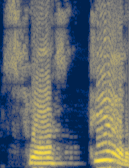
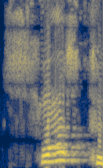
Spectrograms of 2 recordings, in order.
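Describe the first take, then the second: First: स्वास्थ्य as "swaas-thya"; correct ya ending. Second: स्वास्थ्य ending at "swaasth"; wrong dropped ya. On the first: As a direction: sound the final ya of स्वास्थ्य. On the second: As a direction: drop the final ya of स्वास्थ्य. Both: Shown as a demonstration. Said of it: "स्वास्थ्य नहीं".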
